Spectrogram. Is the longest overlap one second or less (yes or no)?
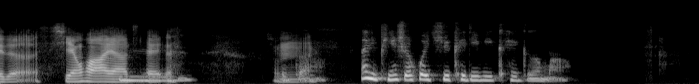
yes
